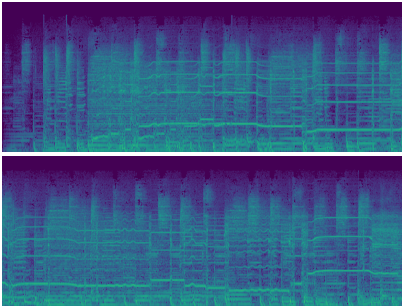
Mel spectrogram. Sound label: lespaul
